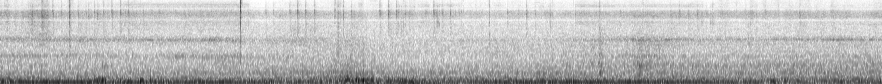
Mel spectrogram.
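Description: Cabin noise of a Bombardier Electrostar electric multiple-unit train running at speed: a steady rumble with a constant low hum, and a few sharp clicks now and then.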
